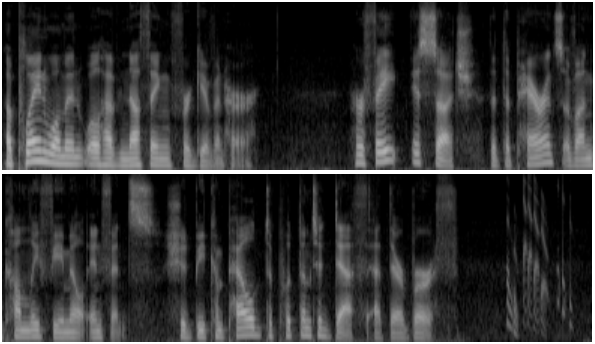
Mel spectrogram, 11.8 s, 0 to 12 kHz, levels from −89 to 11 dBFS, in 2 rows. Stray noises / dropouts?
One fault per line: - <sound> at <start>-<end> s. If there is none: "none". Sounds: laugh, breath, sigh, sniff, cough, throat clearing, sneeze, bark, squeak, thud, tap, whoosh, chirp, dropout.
- chirp at 11.0-11.6 s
